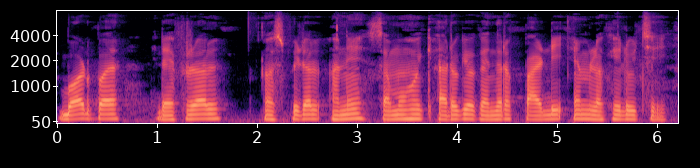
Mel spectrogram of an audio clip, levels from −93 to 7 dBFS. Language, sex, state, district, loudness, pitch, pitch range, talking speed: Gujarati, male, Gujarat, Valsad, -17 LUFS, 115 Hz, 110-125 Hz, 115 wpm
